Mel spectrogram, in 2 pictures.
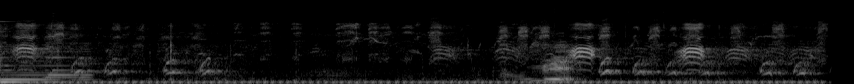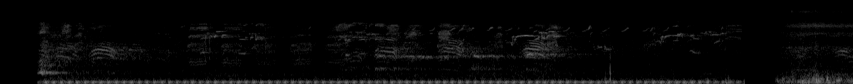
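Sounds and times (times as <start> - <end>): birds chirping: 0.0 - 5.7, 9.0 - 16.0.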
